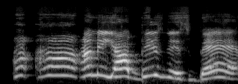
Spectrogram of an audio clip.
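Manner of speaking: put-on hollering, high, drawn-out yell. Retelling own reaction to a TV show late at night: imitating own screaming at TV. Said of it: "I start screaming at the T V".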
